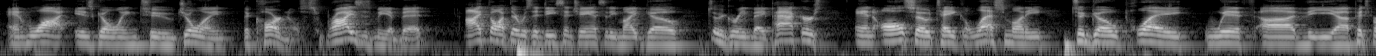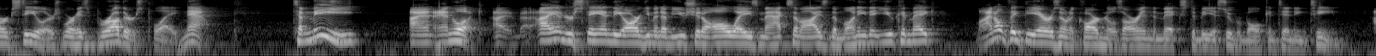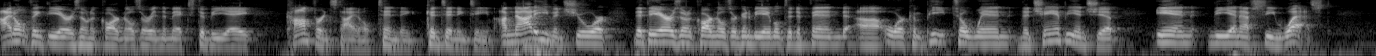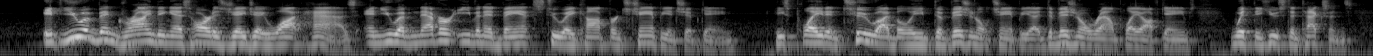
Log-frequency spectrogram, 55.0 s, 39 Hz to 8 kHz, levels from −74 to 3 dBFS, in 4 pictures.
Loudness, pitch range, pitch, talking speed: -24 LUFS, 120-145 Hz, 130 Hz, 180 wpm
